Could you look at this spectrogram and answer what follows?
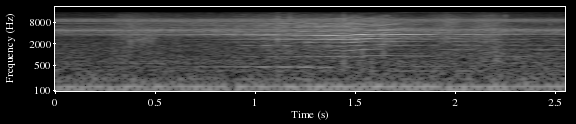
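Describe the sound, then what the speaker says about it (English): High, sustained whine of the twin electric ducted fans of an E-Flite Citation Longitude model jet, swelling slightly as it passes, then settling back to a steady pitch. "Love the sound of twin EDFs"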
